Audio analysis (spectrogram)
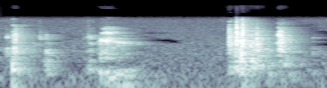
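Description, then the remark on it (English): A single sheet of paper held in the hand rustles and crinkles in several short, crisp bursts: a few quick handling sounds, a brief pause, then two more rustles. No one speaks. “You guys can hear the paper. I'm holding it.”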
